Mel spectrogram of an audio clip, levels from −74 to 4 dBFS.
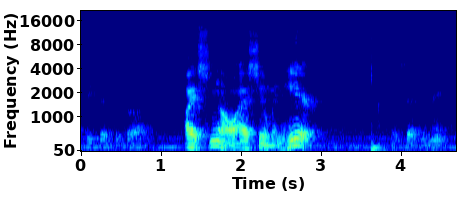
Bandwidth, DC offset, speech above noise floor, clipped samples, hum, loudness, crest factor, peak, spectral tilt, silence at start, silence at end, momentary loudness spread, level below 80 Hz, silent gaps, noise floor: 13 kHz; under 0.1%; 23 dB; under 0.1%; none; -37 LUFS; 20 dB; -22 dBFS; -6 dB/octave; 0 s; 0 s; 22 LU; -64 dBFS; none; -59 dBFS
